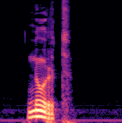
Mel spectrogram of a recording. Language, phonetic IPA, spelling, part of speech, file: Polish, [nurt], nurt, noun, Pl-nurt.ogg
